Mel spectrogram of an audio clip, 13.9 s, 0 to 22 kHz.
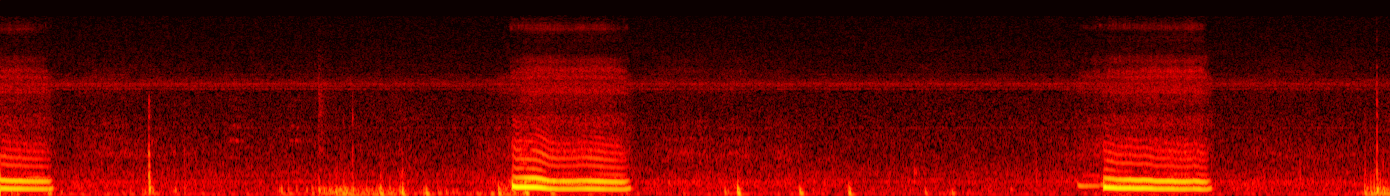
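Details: Two loud, drawn-out whistling snores about six seconds apart, with quiet breathing and small clicks between, from a sound-asleep 17-year-old Dachshund whose snoring has increased with age; snoring.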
